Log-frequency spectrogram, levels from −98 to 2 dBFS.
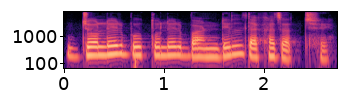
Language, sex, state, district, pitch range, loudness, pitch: Bengali, female, Tripura, West Tripura, 185-210 Hz, -16 LUFS, 200 Hz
